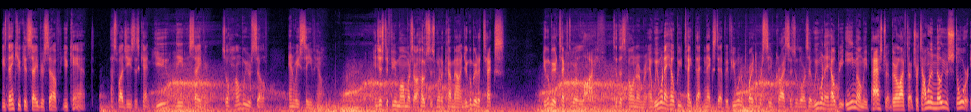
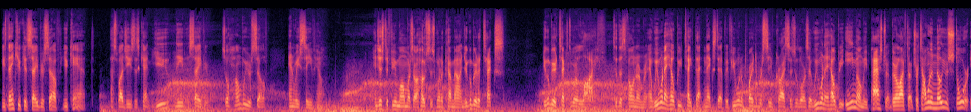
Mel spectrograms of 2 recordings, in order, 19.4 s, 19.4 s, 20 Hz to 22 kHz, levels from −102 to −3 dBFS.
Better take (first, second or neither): second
